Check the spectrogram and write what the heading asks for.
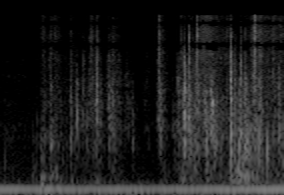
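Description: Sheets of paper and cardstock being handled and slid over one another, with light rustles that grow busier in the second half. A steady low hum runs underneath.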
